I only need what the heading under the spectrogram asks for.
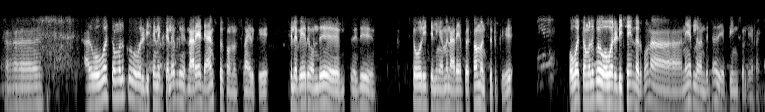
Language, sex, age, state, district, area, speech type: Tamil, male, 18-30, Tamil Nadu, Pudukkottai, rural, conversation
